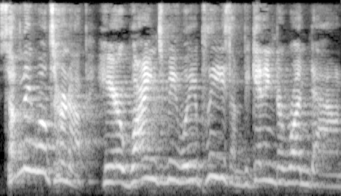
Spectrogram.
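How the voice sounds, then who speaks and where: Using a put-on character voice, a woman growls in a raspy, high-pitched voice at a fairly quick pace, with very wide pitch swings. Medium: read story. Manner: growling.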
